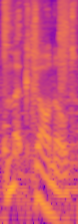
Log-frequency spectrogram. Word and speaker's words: MacDonald: It's called McDonald. That's spelled M-A-C-D-O-N-A-L-D.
